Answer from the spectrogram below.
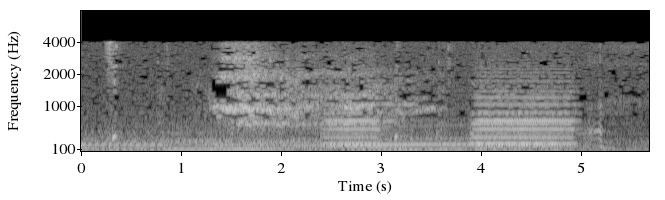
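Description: A car brakes hard and swerves to avoid an oncoming bus, the driver hitting the brake and turning the steering wheel, with loud, sustained squealing tones rising and falling in two long stretches over a low engine rumble before cutting off.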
